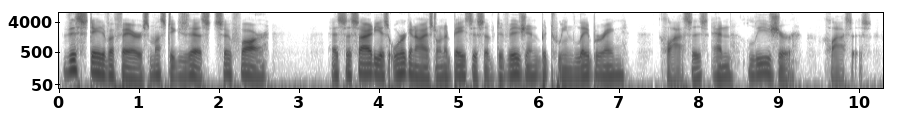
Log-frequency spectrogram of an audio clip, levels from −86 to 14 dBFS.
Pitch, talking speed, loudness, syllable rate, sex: 90 Hz, 135 wpm, -21 LUFS, 4.7 syllables/s, male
